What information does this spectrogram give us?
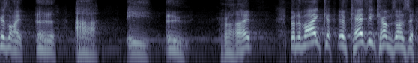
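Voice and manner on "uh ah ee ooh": low, soft male grunts; mock inarticulate man grunting; caveman-like grunts. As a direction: grunt single vowels in place of talk. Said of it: "That's how we talk".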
